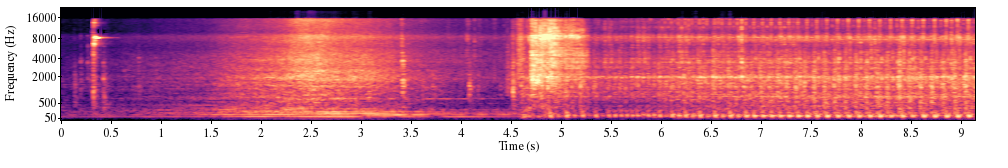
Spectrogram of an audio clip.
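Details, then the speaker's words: 2009 Yamaha Vixion, running after start, head noise persisting despite replaced cam chain, guide and tensioner: rapid metallic tapping and rubbing over idle about three times a second; worn camshaft bearing up top. "Ada bunyi seperti gesekan dan bunyi ketukan juga ya. Bunyi bantingan, bunyi kontakan di dalam mesinnya."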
